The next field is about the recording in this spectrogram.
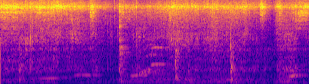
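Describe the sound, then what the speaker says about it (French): Rice stirred through hot oil in a pan while cooking for a chicken curry: a steady close sizzle broken by repeated scraping spoon strokes, with no talking. "juste pour que je mélange tout le riz avec de l'huile"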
